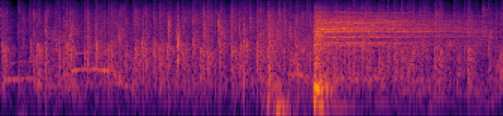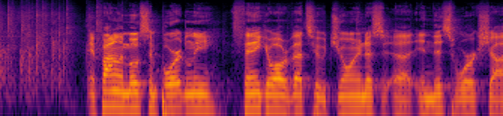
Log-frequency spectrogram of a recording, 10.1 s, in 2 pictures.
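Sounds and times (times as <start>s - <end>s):
audience applause: 0.0s - 6.5s
speech: 5.9s - 10.0s.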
